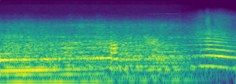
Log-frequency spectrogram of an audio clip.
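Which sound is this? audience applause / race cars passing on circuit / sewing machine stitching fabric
race cars passing on circuit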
